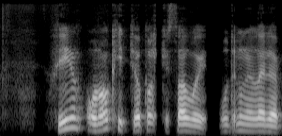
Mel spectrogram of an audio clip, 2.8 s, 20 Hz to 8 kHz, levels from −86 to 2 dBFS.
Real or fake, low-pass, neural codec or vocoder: fake; 7.2 kHz; codec, 16 kHz, 0.5 kbps, FunCodec, trained on LibriTTS, 25 frames a second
